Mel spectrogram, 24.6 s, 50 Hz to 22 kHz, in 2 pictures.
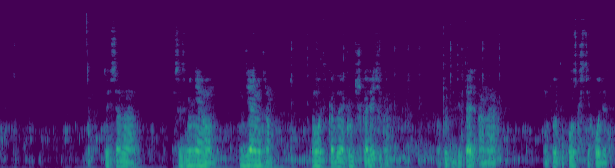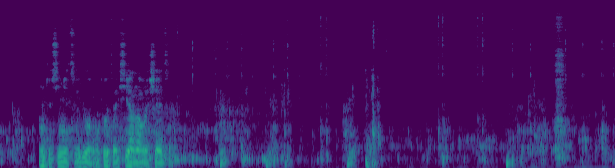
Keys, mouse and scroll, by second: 0.5-1.3 scroll down 1, 1.3-3.6 scroll down 1, 5.8-8.5 middle drag, 8.5-9.0 scroll down 1, 9.0-9.5 shift+middle drag, 9.5 scroll down 1, 9.7-12.7 middle drag, 16.1-17.3 middle drag, 17.3-17.8 scroll up 1, 17.8-18.7 shift+middle drag, 18.7 click, 19.6 shift+s, 21.8 click, 22.2-22.5 scroll down 4, 22.5-23.2 shift+middle drag, 23.2-23.6 scroll up 3, 23.6-24.1 middle drag, 24.1 scroll down 1, 24.3-24.6 middle drag.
